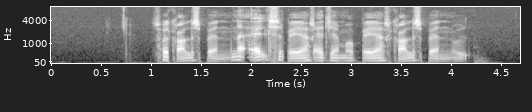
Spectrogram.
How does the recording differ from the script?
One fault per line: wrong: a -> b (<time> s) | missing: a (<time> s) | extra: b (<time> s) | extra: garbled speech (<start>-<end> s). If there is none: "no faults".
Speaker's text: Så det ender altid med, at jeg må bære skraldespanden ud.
wrong: det -> skraldespanden (1.1 s)
wrong: med -> bære (2.3 s)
